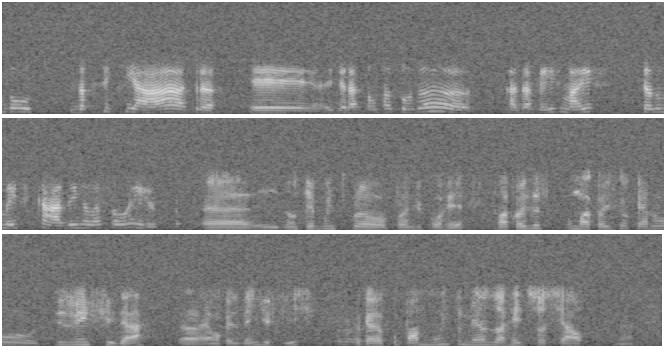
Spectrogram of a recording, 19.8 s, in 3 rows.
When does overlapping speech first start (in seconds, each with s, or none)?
none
